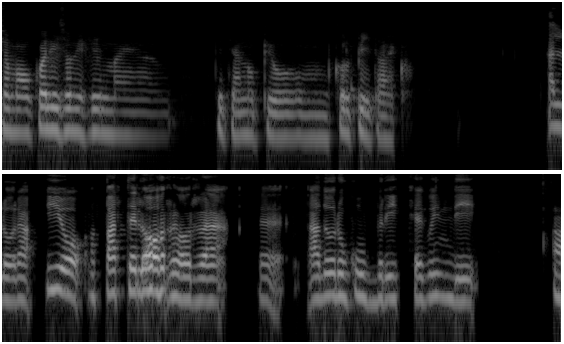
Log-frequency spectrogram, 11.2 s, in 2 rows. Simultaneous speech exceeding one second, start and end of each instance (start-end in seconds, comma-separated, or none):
none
